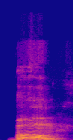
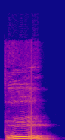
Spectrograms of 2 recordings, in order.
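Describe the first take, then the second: First: It is said in the speaker's plain accent. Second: It is said in a New York accent.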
